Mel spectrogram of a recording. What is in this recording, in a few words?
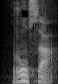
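"runsa", Sicilian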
